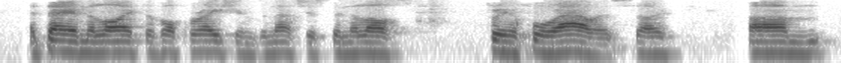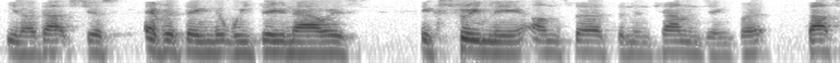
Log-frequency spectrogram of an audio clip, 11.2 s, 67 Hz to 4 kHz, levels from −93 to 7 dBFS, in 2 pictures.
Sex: male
